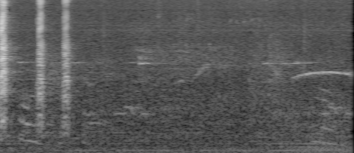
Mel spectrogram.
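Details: Dollarbird, Australia: three harsh, rasping chacks in quick succession, then quieter thin whistles from other birds in the background.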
